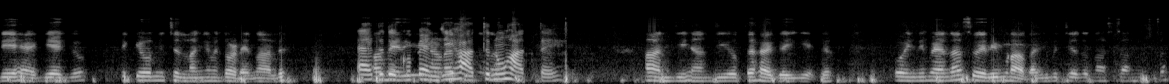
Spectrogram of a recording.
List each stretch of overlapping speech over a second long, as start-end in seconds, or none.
3.8-5.2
